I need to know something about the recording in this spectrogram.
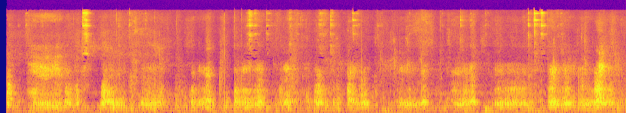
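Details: Six-week-old Jack Russell x Yorkshire terrier cross puppies growl and grumble in short, rough bursts while playing tug of war.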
